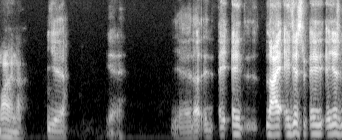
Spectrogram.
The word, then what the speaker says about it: Aina: So yeah, Allah Aina is gonna have to be doing that a lot more. Is that how you pronounce his name, Aina?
